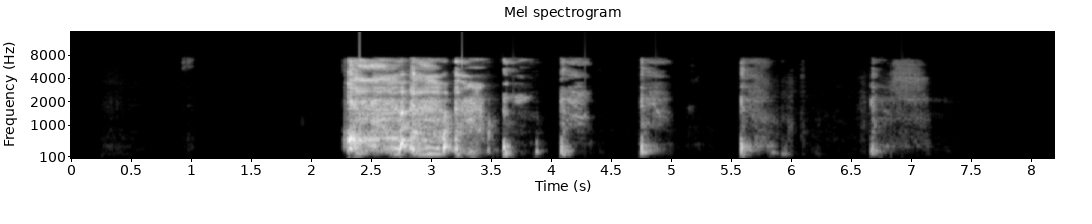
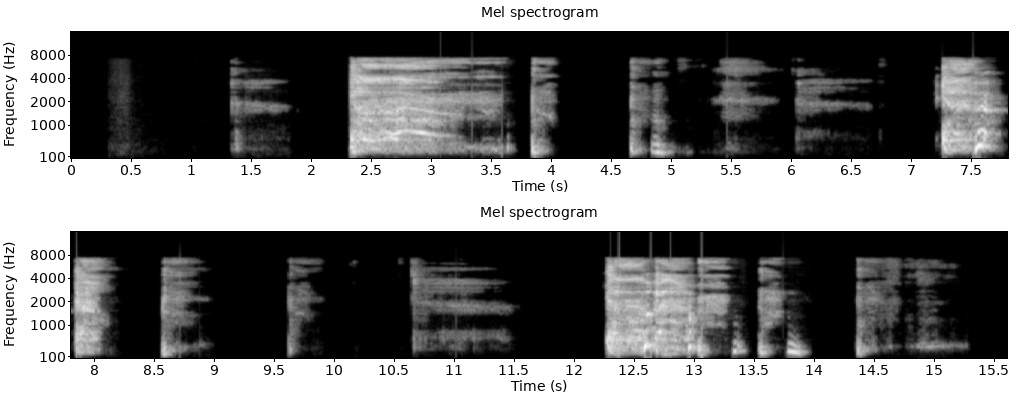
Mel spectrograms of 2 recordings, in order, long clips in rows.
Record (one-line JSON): {"cough_length": "8.2 s", "cough_amplitude": 30379, "cough_signal_mean_std_ratio": 0.3, "three_cough_length": "15.6 s", "three_cough_amplitude": 32767, "three_cough_signal_mean_std_ratio": 0.35, "survey_phase": "beta (2021-08-13 to 2022-03-07)", "age": "45-64", "gender": "Female", "wearing_mask": "No", "symptom_cough_any": true, "symptom_runny_or_blocked_nose": true, "symptom_other": true, "symptom_onset": "4 days", "smoker_status": "Never smoked", "respiratory_condition_asthma": false, "respiratory_condition_other": false, "recruitment_source": "Test and Trace", "submission_delay": "2 days", "covid_test_result": "Positive", "covid_test_method": "RT-qPCR", "covid_ct_value": 15.9, "covid_ct_gene": "ORF1ab gene", "covid_ct_mean": 16.5, "covid_viral_load": "4000000 copies/ml", "covid_viral_load_category": "High viral load (>1M copies/ml)"}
